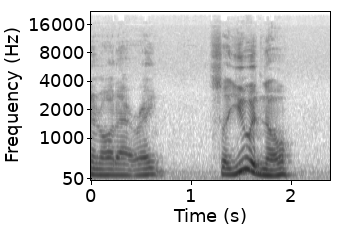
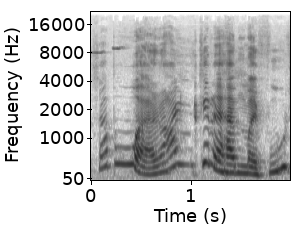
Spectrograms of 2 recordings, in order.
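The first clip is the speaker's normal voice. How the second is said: mock outraged retort; 9 semitones higher than usual. Acted retort to kid.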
